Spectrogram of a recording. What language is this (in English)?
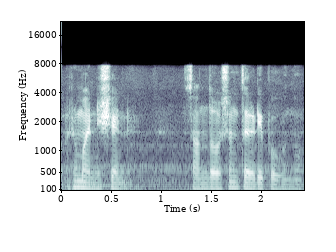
Malayalam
